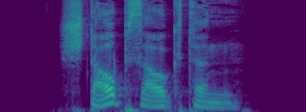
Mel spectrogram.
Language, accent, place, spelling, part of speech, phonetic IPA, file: German, Germany, Berlin, staubsaugten, verb, [ˈʃtaʊ̯pˌzaʊ̯ktn̩], De-staubsaugten.ogg
- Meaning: inflection of staubsaugen: 1. first/third-person plural preterite 2. first/third-person plural subjunctive II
